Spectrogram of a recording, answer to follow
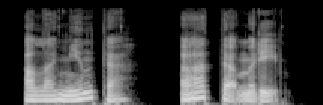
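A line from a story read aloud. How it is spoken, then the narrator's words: Whisper. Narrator (Russian): шепнула эр-леди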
